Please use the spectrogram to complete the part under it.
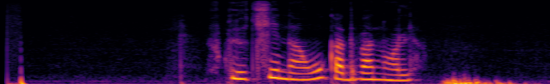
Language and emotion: Russian, neutral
